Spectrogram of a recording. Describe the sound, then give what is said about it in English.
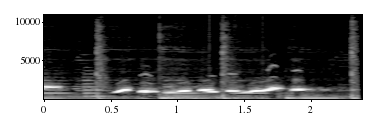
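A person whistles a short tune in quick, bright notes, one sliding up into a held tone, with a few brief breaks between phrases and no talking. “Come on, whistle.”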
